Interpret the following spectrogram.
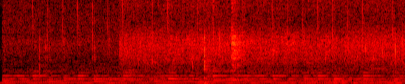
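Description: Goat meat frying in oil in a metal kadai, a steady sizzle with many small crackles, under soft background music of held tones.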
